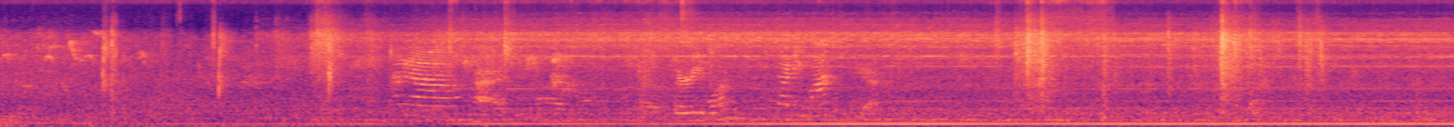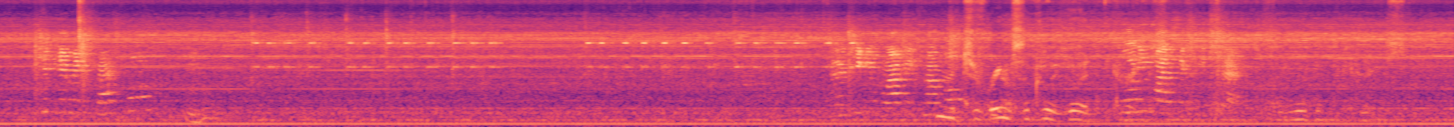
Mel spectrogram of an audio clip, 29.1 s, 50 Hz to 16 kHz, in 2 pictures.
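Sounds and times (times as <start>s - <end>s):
low machine hum: 0.0s - 29.0s
rapid high-pitched electronic beeping: 17.1s - 19.6s, 20.4s - 23.0s.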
